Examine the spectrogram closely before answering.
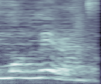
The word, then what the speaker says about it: Monmayrant: much Ma so first did I get the the pronunciation of your name right is it monant or how is it pronounced you're perfectly right so I'm impressed but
